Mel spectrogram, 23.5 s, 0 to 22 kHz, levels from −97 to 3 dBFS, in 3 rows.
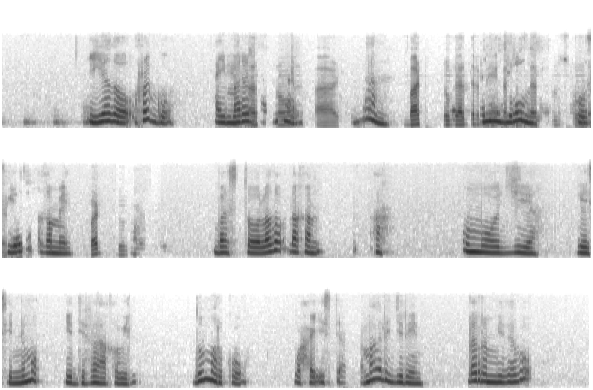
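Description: From 3.42 to 3.87 s the speech is pulled down by up to about 35 dB, and again from 4.64 to 4.87 s by about 25 dB. This is speech suppressed in double talk, likely caused by an echo canceller that could not tell the near talker from loudspeaker echo while both sides spoke, so it attenuated everything. Later dips follow at 6.34 to 6.99 s (about 15 dB), 8.04 to 8.38 s (about 20 dB) and 9.39 to 9.63 s (about 40 dB). Each one sounds like the speech ducking away or breaking into fragments. On a waveform the envelope collapses abruptly, and on a spectrogram the harmonics fade out over those spans.

An echo leak runs from 5.98 to 8.26 s. A delayed copy of the speech trails the original by 343 ms at about 15 dB below it, likely because the far end's echo canceller left part of its loudspeaker pickup in the signal it sent back. It returns from 9.64 to 10.07 s, fainter at about 25 dB down. It is heard as a ghostly doubling. 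A spectrogram shows faint replicas of the harmonic patterns shifted right by a third of a second.

At 12.09 to 12.55 s a call audio freeze stretches the last sound into a decaying buzz for 440 ms, likely because packets stalled and the jitter buffer ran dry. The speech then resumes with nothing lost, only delayed. A second freeze at 20.26 to 20.51 s fills 230 ms the same way. In the spectrogram these appear as smeared, static horizontal bands, and the waveform shows a repetitive tail that dies away.

At 12.75 to 12.78 s playback skips ahead. Roughly 300 ms of speech is dropped and the two sides are butted together with almost no gap, so that stretch of speech simply vanishes. A waveform shows an abrupt splice, and on a spectrogram the formant tracks jump discontinuously at that instant.

From 13.07 to 14.45 s a jitter buffer slow-down plays the audio at 83% speed. The receiver repeated single pitch periods to add 243 ms of reserve, so sounds drag out at unchanged pitch. 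On a spectrogram the harmonic spacing stays constant while the syllables widen in time. The waveform shows repeated, near-identical cycles.

From 15.16 to 17.36 s a jitter buffer speed-up does the reverse, running at 119% speed and trimming roughly 400 ms by cutting out short pitch-period pieces. The speech sounds hurried but not higher. A spectrogram shows compressed syllables with unchanged harmonic spacing, and the waveform has small discontinuities where the cycles were removed.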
